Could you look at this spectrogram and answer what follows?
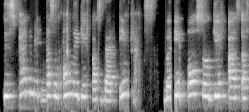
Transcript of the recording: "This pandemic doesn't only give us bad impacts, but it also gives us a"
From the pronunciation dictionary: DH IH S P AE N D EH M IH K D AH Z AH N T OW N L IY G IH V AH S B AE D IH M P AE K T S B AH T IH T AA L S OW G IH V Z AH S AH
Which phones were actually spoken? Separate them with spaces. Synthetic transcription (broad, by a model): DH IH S P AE N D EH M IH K D AH Z AH N T OW N L IY G IH V AH S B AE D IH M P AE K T S B AH T IH T AA L S OW G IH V AH S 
